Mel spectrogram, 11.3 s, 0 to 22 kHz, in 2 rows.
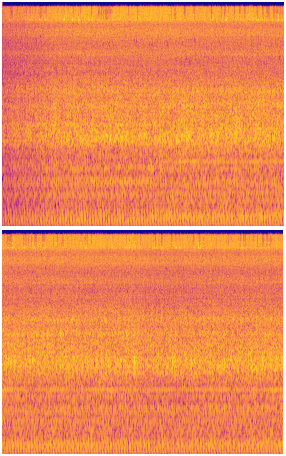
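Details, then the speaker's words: Massey Ferguson GC1710 diesel sub-compact tractor at low idle: uneven, lumpy beat about two and a half pulses a second, heavy shaking, power nearly halved; rough idle, owner suspects a misfiring or dead cylinder. "now I idle it down and you can see how rough I mean I I can't I wish I could show you how much this knob is moving but it's bouncing tremendously"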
